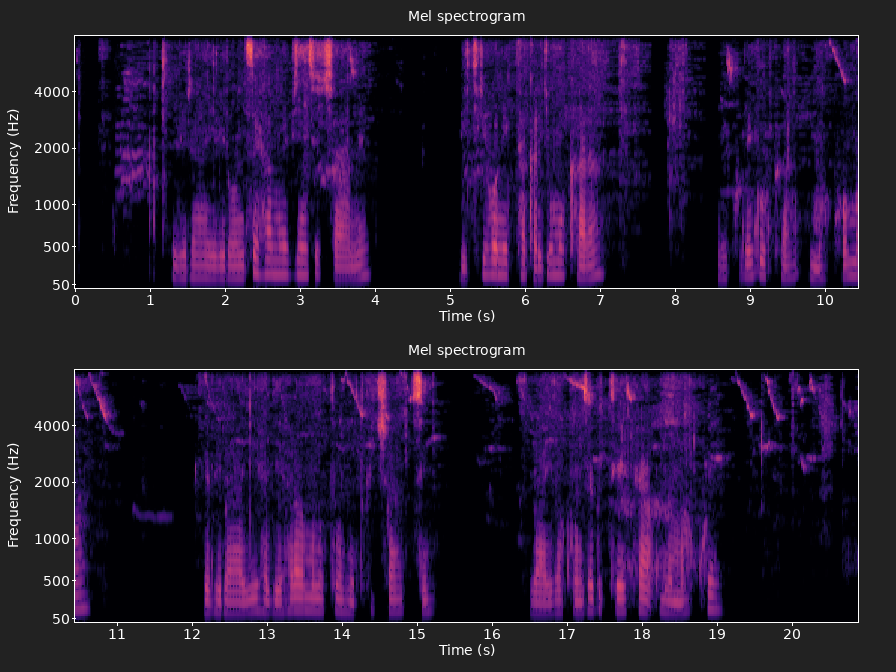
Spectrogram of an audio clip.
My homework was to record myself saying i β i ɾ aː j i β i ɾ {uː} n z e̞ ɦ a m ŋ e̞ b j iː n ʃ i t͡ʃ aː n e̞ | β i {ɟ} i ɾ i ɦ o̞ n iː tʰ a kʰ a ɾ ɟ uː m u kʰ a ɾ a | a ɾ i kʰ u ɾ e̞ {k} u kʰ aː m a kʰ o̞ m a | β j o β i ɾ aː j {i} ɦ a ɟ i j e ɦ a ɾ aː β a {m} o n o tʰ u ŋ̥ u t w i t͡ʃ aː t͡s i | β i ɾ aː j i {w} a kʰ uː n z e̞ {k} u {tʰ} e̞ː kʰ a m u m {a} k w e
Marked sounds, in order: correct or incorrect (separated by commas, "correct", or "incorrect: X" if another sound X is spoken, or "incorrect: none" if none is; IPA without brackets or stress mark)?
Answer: correct, incorrect: c, incorrect: ɡ, correct, correct, incorrect: β, incorrect: ɡ, correct, correct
